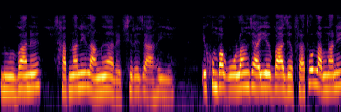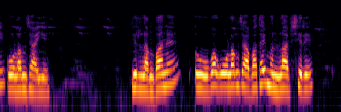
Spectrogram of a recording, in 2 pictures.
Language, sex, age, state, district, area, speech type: Bodo, female, 60+, Assam, Chirang, rural, spontaneous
